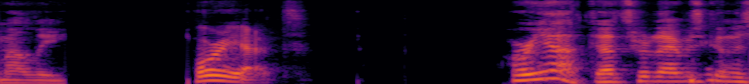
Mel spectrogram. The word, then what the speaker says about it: Horriya: do you say your last name Ali hot horat that's what I was gonna say all right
